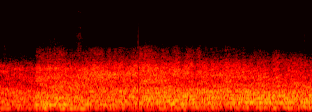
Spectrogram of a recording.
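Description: A loud, steady roar of an airplane flying overhead, a dense continuous engine rush that swells in after a brief quieter start and holds for the whole stretch, with no voices.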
